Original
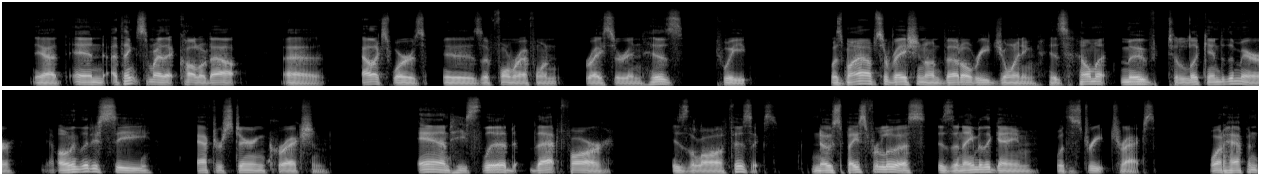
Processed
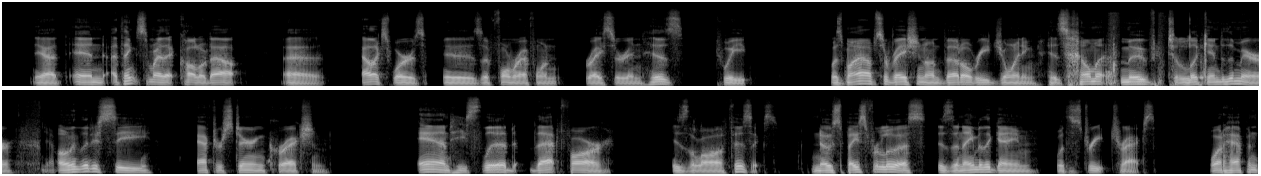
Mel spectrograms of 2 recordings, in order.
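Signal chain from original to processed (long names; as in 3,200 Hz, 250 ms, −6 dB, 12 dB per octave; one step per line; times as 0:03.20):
0:10.46–0:13.09: background raised ahead of every attack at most 37 dB per second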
